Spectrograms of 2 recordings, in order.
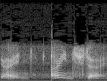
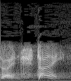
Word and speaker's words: Einstein: his name vion pronunciation Accent on the last syllable not the first as as one would ordinarily think in in German in German one would think Einstein but it's Einstein and uh viene okay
